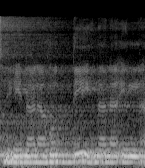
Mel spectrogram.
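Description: A man's voice reciting the Quran in melodic tajweed as imam of the Taraweeh prayer. He draws out a long held note with small ornamental turns in pitch.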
